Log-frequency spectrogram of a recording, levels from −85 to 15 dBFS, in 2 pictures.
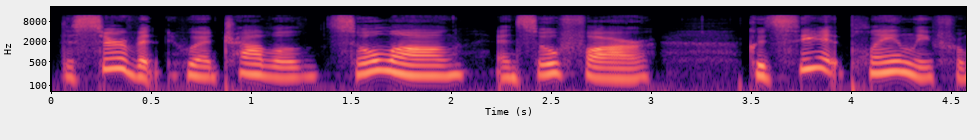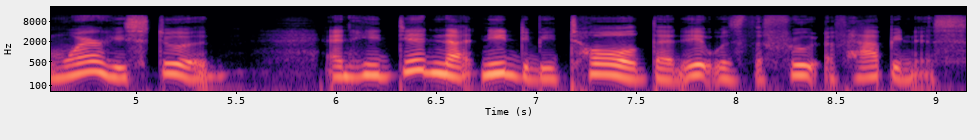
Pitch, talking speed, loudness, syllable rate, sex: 195 Hz, 215 wpm, -17 LUFS, 5.0 syllables/s, female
